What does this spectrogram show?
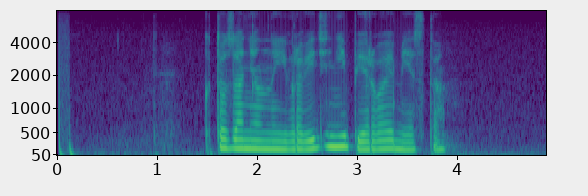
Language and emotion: Russian, neutral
